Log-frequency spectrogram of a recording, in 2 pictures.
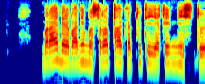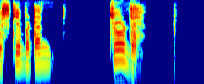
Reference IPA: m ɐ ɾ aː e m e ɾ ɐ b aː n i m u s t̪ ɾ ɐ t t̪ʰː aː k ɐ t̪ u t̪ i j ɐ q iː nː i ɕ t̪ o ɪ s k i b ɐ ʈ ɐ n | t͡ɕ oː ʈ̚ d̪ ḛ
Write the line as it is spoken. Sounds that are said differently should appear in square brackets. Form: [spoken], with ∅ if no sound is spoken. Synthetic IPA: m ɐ ɾ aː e m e ɾ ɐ b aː n i m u s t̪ ɾ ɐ t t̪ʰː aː k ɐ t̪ u t̪ i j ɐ q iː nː i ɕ t̪ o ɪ s k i b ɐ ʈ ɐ n | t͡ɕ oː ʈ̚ d̪ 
